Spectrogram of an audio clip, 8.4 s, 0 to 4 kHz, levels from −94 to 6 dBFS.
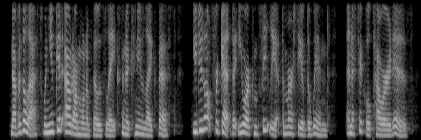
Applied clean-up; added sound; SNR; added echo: none; none; none; none.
